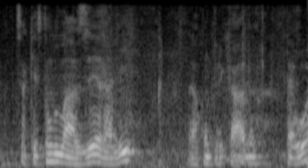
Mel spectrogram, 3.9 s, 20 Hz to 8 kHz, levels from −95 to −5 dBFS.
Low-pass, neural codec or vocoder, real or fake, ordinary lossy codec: 7.2 kHz; codec, 16 kHz, 2 kbps, FunCodec, trained on Chinese and English, 25 frames a second; fake; none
